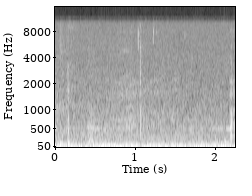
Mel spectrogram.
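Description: Near silence with a few faint computer mouse clicks, two of them close together about a second in, as items in a settings window are selected.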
